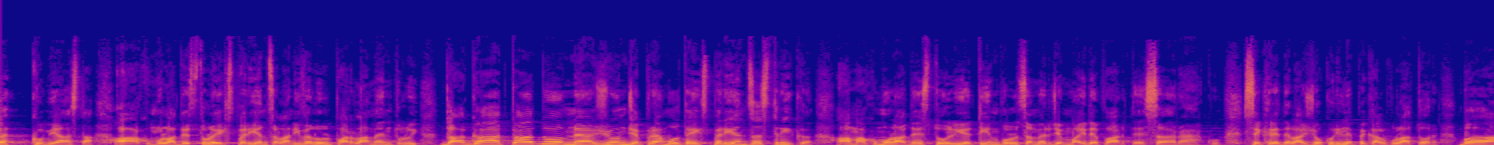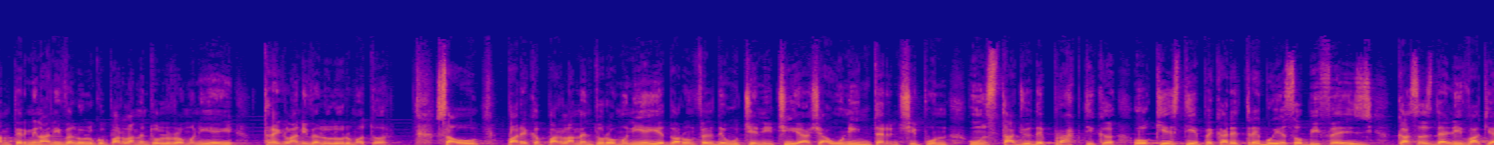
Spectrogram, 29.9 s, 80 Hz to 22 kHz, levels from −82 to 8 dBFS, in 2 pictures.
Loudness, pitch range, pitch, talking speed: -20 LUFS, 145-190 Hz, 160 Hz, 155 wpm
